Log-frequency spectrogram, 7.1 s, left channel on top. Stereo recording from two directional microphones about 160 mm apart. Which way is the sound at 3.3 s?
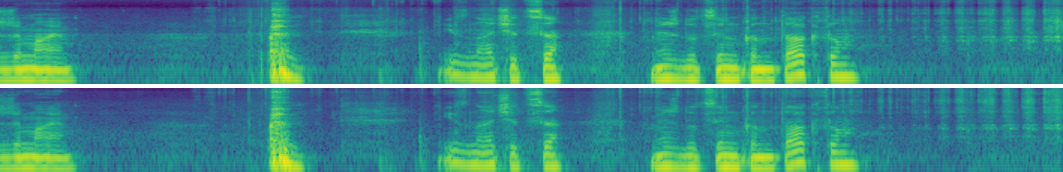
5° left (ahead or behind).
